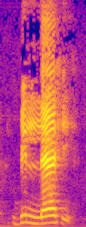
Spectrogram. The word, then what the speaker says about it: billahi: And we know that the Allah word can be pronounced in two ways, soft or heavy. So you just write S for soft, because there is a kasra before the lam of Allah. So you have to say billahi, not lahi.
